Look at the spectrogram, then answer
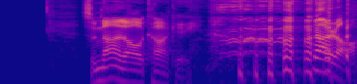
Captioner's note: laughs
